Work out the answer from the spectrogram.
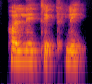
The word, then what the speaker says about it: politically: Notice again the pronunciation: Not 'kally', but 'kli'. It's 'politically'.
